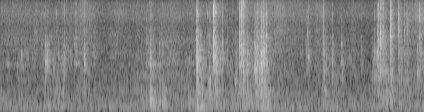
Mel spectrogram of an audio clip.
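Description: Plastic beehive frame being pulled apart into its two halves, the plastic clicking and snapping: a cluster of sharp clicks about two seconds in and another just before the end.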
